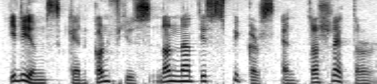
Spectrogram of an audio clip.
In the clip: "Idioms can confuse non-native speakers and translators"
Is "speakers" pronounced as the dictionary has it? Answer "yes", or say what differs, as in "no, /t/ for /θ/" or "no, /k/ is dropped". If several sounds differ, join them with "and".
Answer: no, /s/ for /z/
